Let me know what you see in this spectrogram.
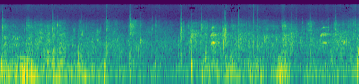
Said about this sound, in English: Got a couple dogs in tow here.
